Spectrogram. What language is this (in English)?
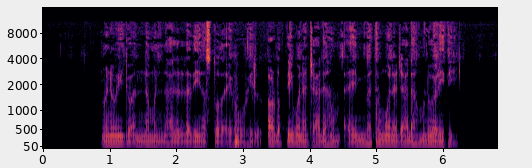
Arabic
